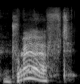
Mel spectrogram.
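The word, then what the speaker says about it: draught: Draft is the proper pronunciation and means straight from the barrel.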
